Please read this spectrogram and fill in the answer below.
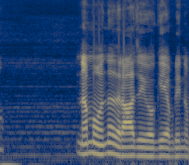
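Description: A steady low background drone for about the first second, then a man's voice, intoned in a drawn-out, chant-like way, over the drone.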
